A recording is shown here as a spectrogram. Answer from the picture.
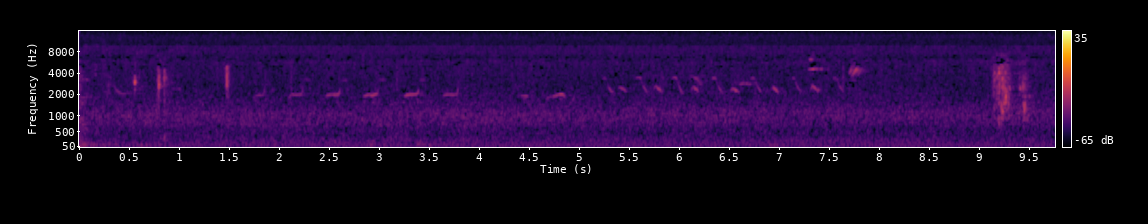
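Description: Near-silent open-air quiet with a faint low rumble, and a small bird calling faintly in runs of short, quick chirps through the middle; a few light clicks near the start and end.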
